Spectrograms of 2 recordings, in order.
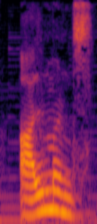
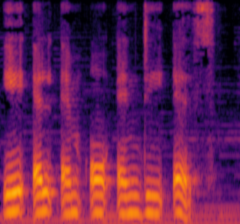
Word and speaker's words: almonds: बादाम is pronounced as आलमंड्स by most of the Indians. But actually, A L M O N D S. Here, L is silent. It should be pronounced as almonds.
